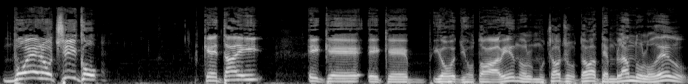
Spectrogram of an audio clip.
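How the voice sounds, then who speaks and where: A man telling a comic story and acting out characters with sudden high shouts. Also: animated, brisk, no room sound, studio quality, soft background music.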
